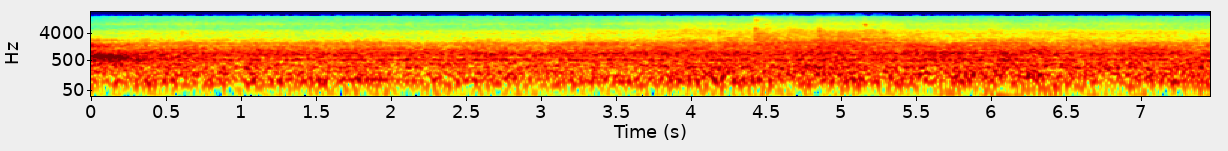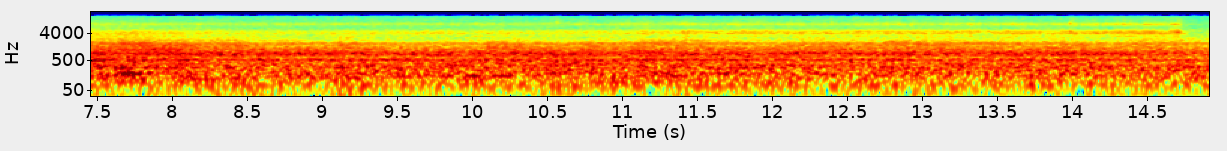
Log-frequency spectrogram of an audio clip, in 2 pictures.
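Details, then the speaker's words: Pressure cooker heating, with tissue placed on the valve: a steady, strong hiss of steam with a faint thin tone on top. This is normal venting as pressure builds. "Nah, jadi uapnya itu keluar dari sini itu ya. Misalkan suhunya masih 50 derajat perhatikan kalau sudah mulai uapnya keluar kencang, nanti karetnya akan nongol."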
